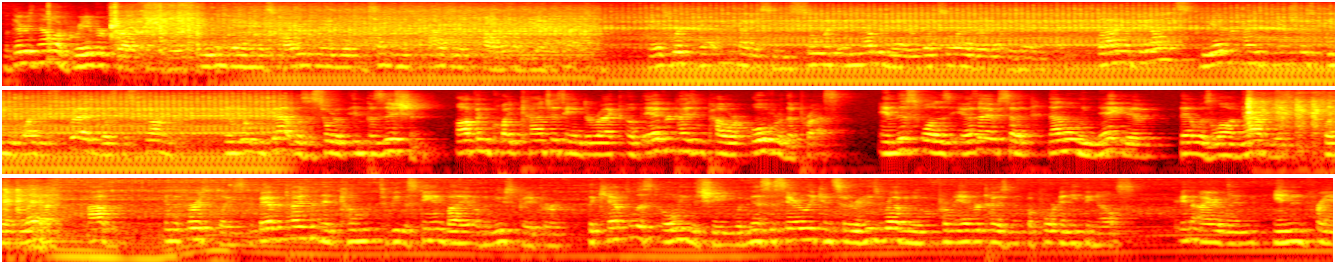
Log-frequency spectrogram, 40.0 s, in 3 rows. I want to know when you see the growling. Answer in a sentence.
The growling can't be heard in this clip.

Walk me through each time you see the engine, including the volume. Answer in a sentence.
The engine can be heard from 0.0 to 16.3 s, at a steady volume; and from 25.7 to 39.9 s, getting quieter.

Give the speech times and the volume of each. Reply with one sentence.
You can hear the speech from 0.0 to 39.9 s, at a steady volume.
